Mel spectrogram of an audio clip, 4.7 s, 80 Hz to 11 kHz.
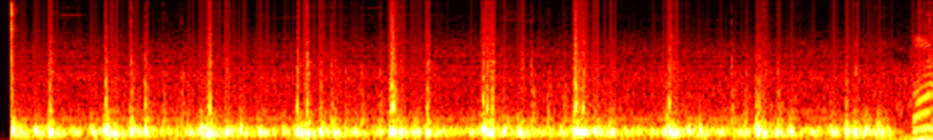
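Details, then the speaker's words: Fetal heart heard on CTG monitoring, as done in the 8th–9th month of pregnancy: rapid, regular galloping whooshes, about 128 beats a minute, a normal fetal heart rate. "அந்த டைம்லயும் நீங்க உங்க பேபியோட heart ரேட்டை கேட்கலாம் அது எப்படி இருக்கும்னா இப்ப நீங்க கேளுங்க அந்த மாதிரி"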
